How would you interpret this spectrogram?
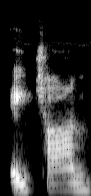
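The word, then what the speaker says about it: Achane: __ ] like that the rookie eight-chon which is how he wants it to be pronounced now was it yeah between rushing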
